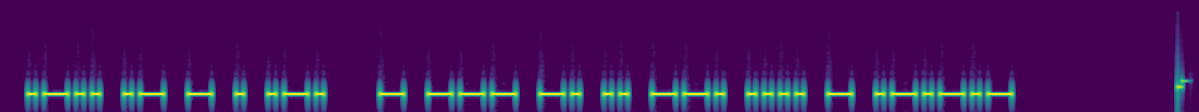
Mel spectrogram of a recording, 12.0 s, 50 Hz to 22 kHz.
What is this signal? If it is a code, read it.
Morse code, heard as a keyed tone, about 15 wpm, 700 Hz. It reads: LATER TONIGHT.
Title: Sentences from Top 1000 Words - Review Part 4 - 15wpm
